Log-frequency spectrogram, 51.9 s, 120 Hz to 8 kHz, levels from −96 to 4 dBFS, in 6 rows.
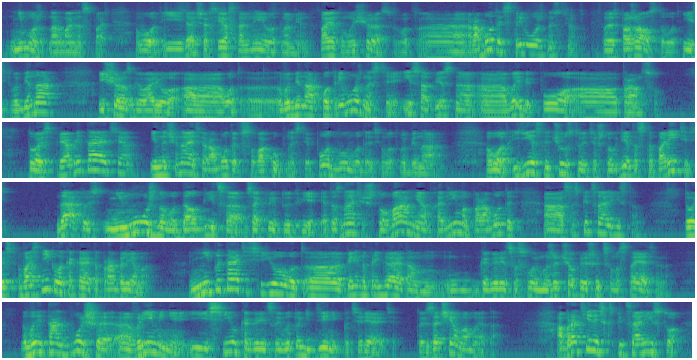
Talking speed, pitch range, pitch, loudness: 135 wpm, 115-160 Hz, 130 Hz, -22 LUFS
